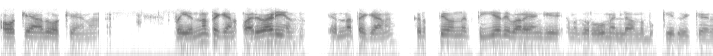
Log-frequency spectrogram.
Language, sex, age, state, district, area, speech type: Malayalam, male, 18-30, Kerala, Kollam, rural, conversation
